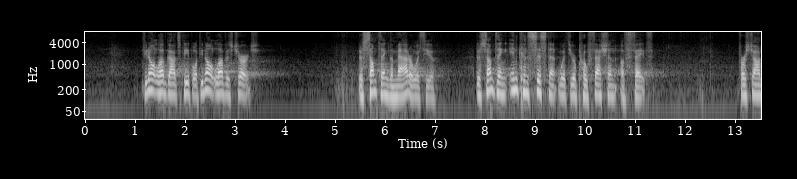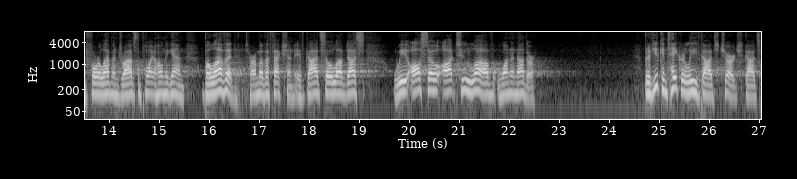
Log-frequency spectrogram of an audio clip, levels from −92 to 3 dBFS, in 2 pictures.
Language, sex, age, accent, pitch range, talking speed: English, male, 50-69, American, 125-160 Hz, 135 wpm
